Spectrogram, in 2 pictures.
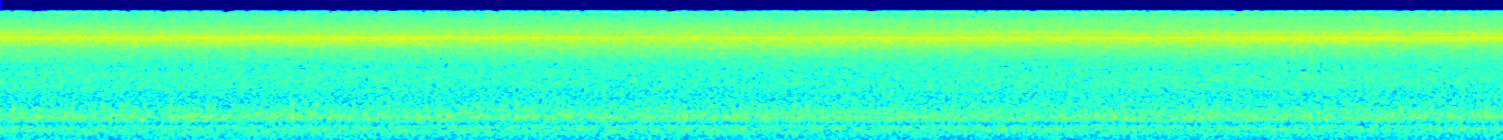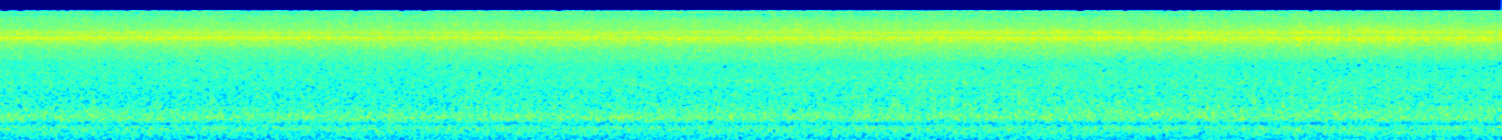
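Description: Waterfall cascading down a rock face into a pool and over rocks: a loud, steady, unbroken rush of water.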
